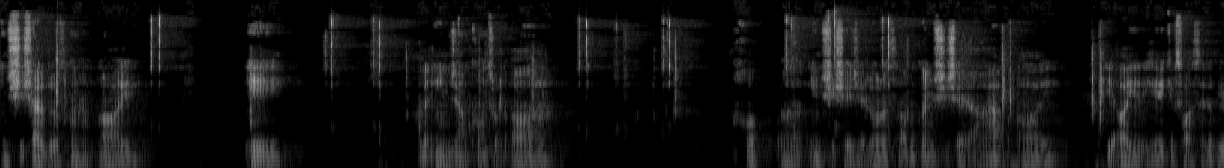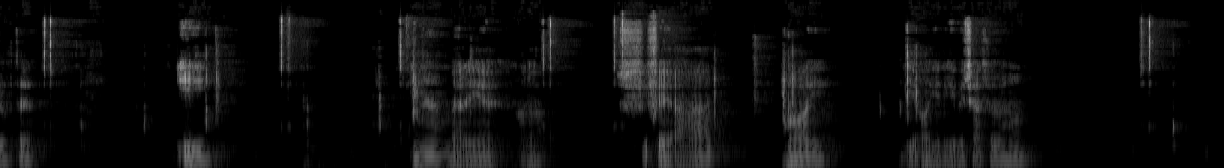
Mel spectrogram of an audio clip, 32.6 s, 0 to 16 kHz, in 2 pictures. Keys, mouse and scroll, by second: 0.2 click, 1.7 i, 4.3 e, 6.0 click, 6.6 middle click, 8.0 ctrl+r, 11.5 click, 12.0 click, 12.7 shift+click, 14.3 i, 18.4 middle click, 20.0 e, 21.4-22.3 middle drag, 22.6 click, 24.5 shift+click, 25.5 shift+click, 27.8 i.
